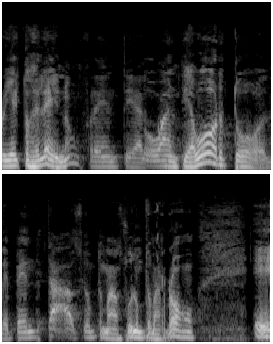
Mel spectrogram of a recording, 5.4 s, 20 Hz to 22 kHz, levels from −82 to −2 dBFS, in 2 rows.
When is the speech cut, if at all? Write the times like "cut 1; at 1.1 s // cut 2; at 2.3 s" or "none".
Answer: cut 1; at 1.4 s // cut 2; at 3.0 s // cut 3; at 3.6 s // cut 4; at 4.1 s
